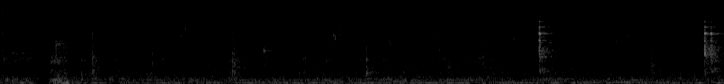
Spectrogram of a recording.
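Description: A person eating ramen noodles with faint mouth and chewing sounds and soft ticks, then two sharp clicks about five and seven seconds in.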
